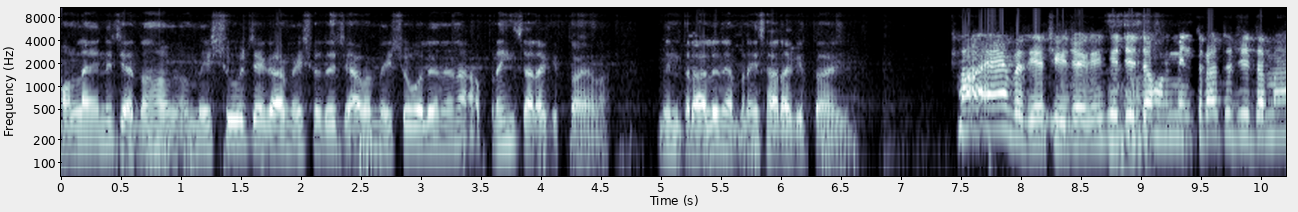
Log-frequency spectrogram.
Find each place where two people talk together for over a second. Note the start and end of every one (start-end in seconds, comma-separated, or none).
none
